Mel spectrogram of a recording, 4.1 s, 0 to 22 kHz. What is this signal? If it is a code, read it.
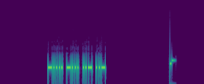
Morse code, heard as a keyed tone, about 44 wpm, 700 Hz. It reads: 6BUU
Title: All Cut Numbers - 4-Digit 45wpm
